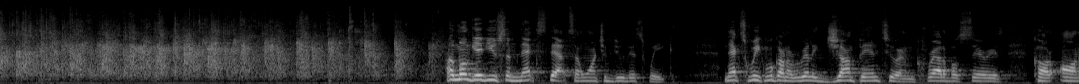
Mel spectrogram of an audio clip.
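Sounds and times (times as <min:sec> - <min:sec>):
audience hand clapping: 0:00.0 - 0:04.7
speech: 0:04.5 - 0:10.7.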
